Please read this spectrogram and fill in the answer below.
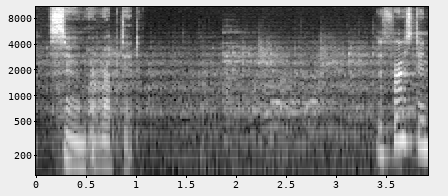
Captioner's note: explosions; people yelling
